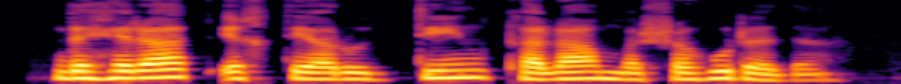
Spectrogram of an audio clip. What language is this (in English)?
Pashto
